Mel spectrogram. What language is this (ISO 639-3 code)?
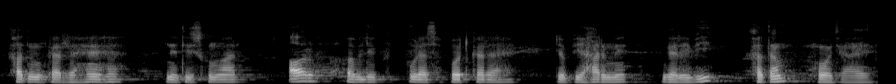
urd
